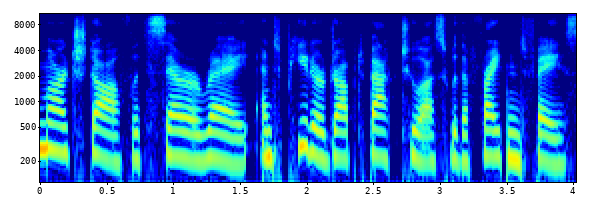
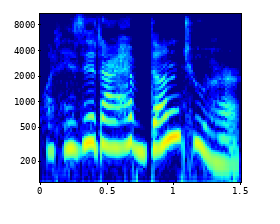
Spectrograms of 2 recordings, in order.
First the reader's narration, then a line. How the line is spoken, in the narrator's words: he whispered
